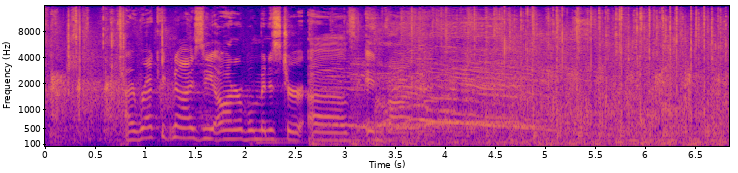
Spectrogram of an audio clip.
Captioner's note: some Applause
